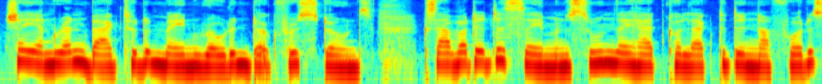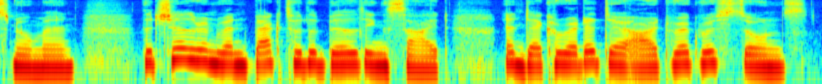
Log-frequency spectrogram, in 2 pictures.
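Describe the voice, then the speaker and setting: A woman's voice: medium pitch, fairly even intonation, a little slow, mellow, no echo. A woman narrator reading a scripted story.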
